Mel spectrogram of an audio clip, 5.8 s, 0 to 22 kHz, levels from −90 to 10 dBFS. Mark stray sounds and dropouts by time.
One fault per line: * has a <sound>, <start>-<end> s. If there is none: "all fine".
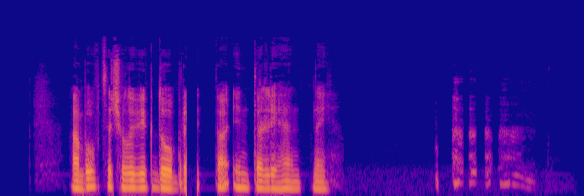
* has a dropout, 1.9-2.0 s
* has a throat clearing, 4.3-5.4 s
